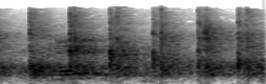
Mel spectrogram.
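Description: Hands clapping at an even pace, about three sharp claps a second.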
